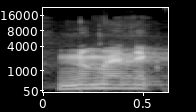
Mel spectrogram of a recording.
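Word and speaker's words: mnemonic: कौन सा होता है एन साइलेंट है बेटा एल स्पेलिंग ही गलत लिखी है ये वाला नहीं एम साइलेंट है न्यूमेनिक मेथड ये है बेटा स्पेलिंग इसकी एम साइलेंट है।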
